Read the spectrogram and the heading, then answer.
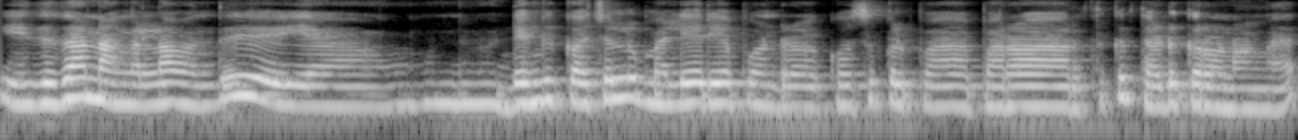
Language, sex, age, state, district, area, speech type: Tamil, female, 45-60, Tamil Nadu, Dharmapuri, urban, spontaneous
